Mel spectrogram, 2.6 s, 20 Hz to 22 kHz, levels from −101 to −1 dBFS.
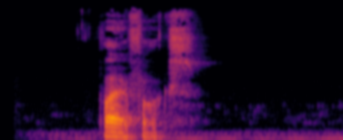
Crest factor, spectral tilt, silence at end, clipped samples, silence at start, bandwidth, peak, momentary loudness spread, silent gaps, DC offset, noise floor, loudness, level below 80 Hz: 26 dB; -4 dB/octave; 1.15 s; under 0.1%; 0.8 s; 16.5 kHz; -12 dBFS; 13 LU; none; under 0.1%; -68 dBFS; -34 LUFS; -74 dBFS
